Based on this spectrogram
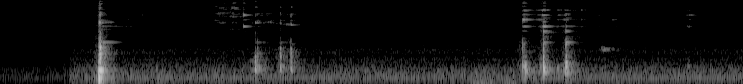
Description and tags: Tea pot set down
Tea pot being set down on ceramic saucer, lid being placed on.
clink, cup, glass, kettle, porcelain, tea-kettle, tea-pot, teapot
